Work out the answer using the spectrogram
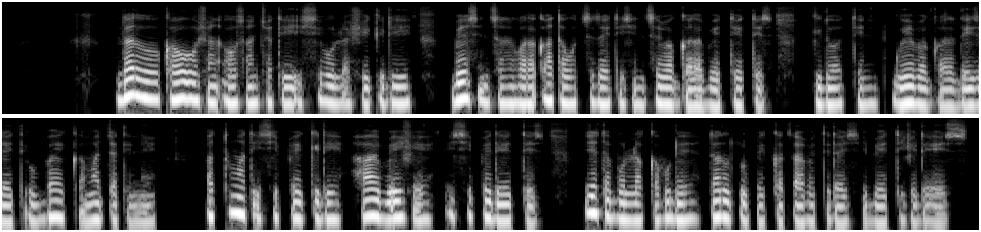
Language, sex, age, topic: Gamo, male, 18-24, government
